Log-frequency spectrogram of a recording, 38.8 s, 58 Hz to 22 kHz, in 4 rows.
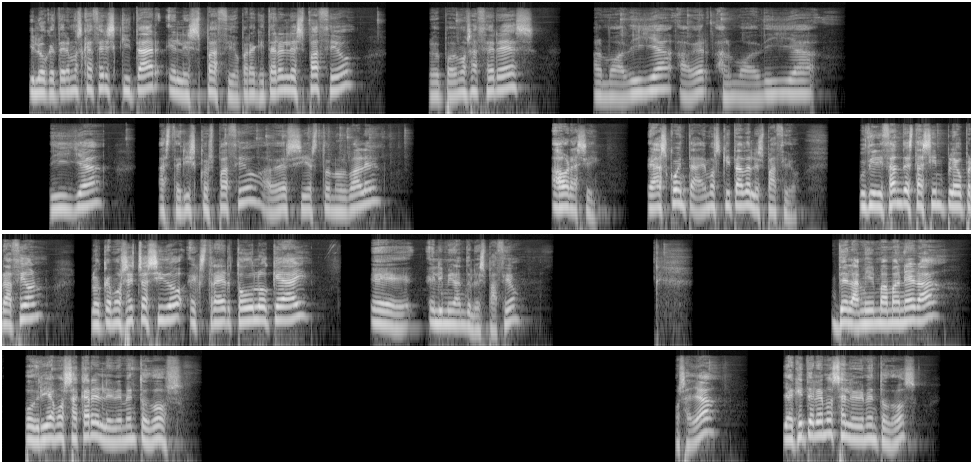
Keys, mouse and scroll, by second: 2.7-4.5 typing, 6.2-7.2 typing, 9.6 #, 11.1-13.2 typing, 11.9 Escape, 13.3 ctrl+p, 13.7 Return, 18.3 ctrl+p, 18.6 ctrl+p, 19.0 Return, 25.2-26.0 typing, 28.0-30.8 typing, 32.7-35.6 typing, 35.7 ctrl+p, 36.1 Return.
